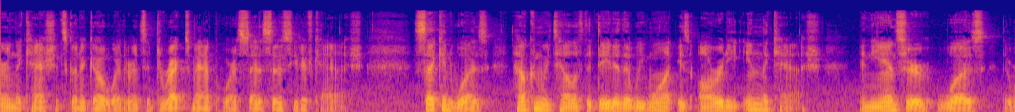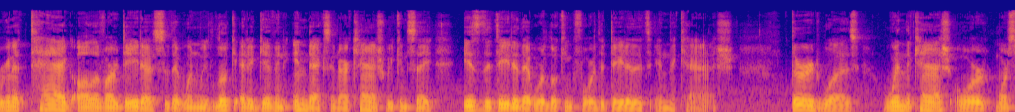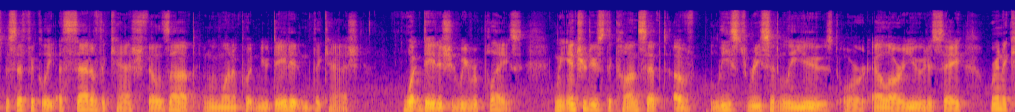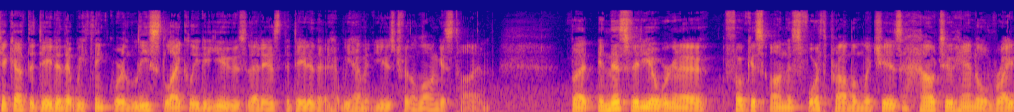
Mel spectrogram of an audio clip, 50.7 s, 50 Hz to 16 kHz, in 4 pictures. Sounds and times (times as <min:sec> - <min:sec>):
Speech: 0:00.0 - 0:04.6, 0:05.2 - 0:22.0, 0:22.6 - 0:44.3, 0:45.2 - 0:50.7.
